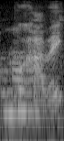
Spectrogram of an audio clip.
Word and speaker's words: Mojave: That was the Mojave Desert, Okay, it's the pronounced Mojave.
